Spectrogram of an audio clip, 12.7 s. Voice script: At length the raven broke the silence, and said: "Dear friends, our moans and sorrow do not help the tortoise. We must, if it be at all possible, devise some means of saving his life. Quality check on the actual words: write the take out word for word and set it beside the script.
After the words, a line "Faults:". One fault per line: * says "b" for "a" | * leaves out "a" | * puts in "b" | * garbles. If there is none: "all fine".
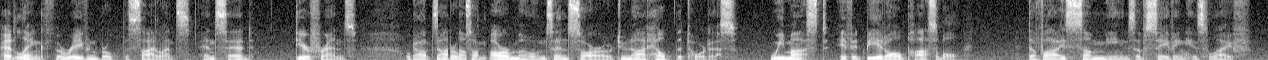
At length the raven broke the silence, and said: "Dear friends, [garbled] our moans and sorrow do not help the tortoise. We must, if it be at all possible, devise some means of saving his life.
Faults:
* garbles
